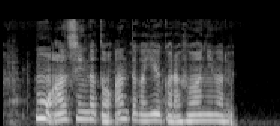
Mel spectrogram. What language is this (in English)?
Japanese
